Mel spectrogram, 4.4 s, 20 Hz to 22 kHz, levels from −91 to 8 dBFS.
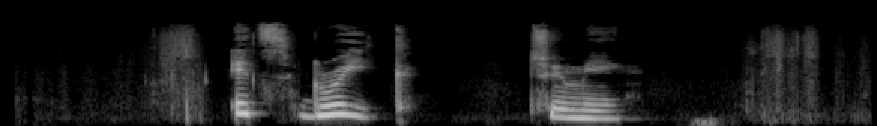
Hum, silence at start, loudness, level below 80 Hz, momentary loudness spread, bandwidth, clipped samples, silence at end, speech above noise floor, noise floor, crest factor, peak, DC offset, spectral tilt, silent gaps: none; 0.9 s; -25 LUFS; -70 dBFS; 24 LU; 11.5 kHz; under 0.1%; 1.3 s; 51 dB; -75 dBFS; 20 dB; -8 dBFS; under 0.1%; -4.5 dB/octave; none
